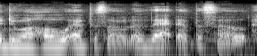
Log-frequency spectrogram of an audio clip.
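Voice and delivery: quick whispered aside. Real, not acted. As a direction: whisper it like a secret. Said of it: "whispered aside".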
